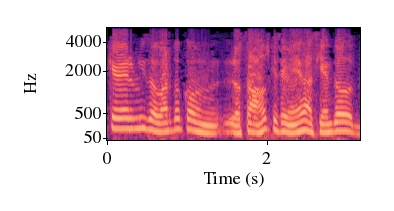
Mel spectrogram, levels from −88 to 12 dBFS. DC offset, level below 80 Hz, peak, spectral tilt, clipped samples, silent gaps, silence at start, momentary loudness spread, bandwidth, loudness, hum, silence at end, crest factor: 0.9%; -38 dBFS; 0 dBFS; -8.5 dB/octave; 9%; none; 0 s; 3 LU; 5.4 kHz; -7 LUFS; none; 0 s; 6 dB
